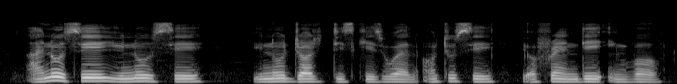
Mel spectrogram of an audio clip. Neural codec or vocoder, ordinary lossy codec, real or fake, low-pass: none; none; real; 7.2 kHz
